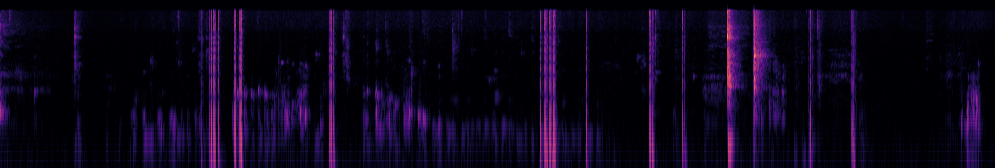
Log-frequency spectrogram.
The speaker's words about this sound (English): Before I continue, let me just take a sip of water real quick so my mouth don't get dry.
